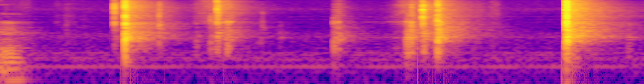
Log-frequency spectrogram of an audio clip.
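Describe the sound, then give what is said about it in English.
Firearm racked right next to the microphone, about five sharp metallic clacks and clicks spaced unevenly, one a quick double snap, each loud and abrupt against near silence. “Go ahead and rack that thing right here for the mic. I was about to say, we don't want to kill the people listening. Yeah, we'll make some gun porn sounds for you guys real quick.”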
